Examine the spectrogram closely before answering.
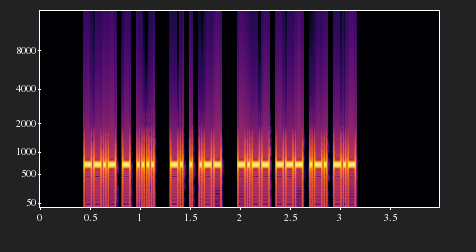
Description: Morse code, heard as a keyed tone, about 50 wpm, 700 Hz. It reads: QTH NEW YORK
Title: Common QSO Phrases 50wpm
